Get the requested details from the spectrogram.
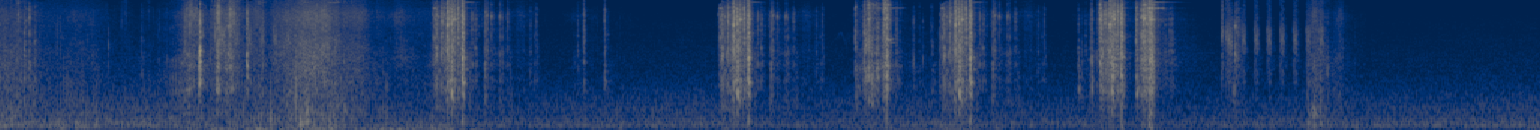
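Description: Short clicks and rustles sound as gear is moved about.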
